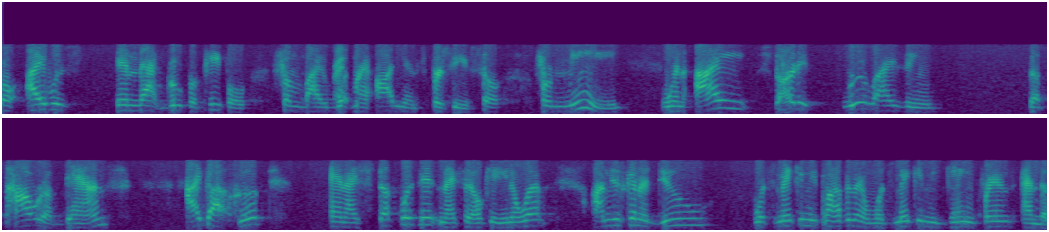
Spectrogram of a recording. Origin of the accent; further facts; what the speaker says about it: Los Angeles, California, United States; Growing up in California in the South Bay of Los Angeles, which is by the ocean, in San Pedro, okay, it's just kind of like laborers, longshoremen. It's a very small town, but the people got a lot of heart.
